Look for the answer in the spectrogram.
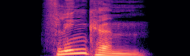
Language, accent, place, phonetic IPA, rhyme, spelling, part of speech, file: German, Germany, Berlin, [ˈflɪŋkəm], -ɪŋkəm, flinkem, adjective, De-flinkem.ogg
- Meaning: strong dative masculine/neuter singular of flink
